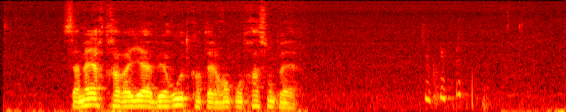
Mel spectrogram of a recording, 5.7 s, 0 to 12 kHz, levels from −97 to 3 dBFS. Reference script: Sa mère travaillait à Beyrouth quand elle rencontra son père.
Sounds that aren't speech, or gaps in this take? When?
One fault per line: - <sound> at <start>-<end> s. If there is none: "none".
- laugh at 4.2-4.9 s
